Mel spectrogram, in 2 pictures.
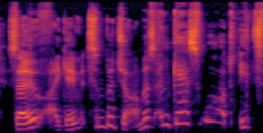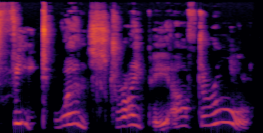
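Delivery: high, bouncy storytelling voice; animated picture-book reading; story read to children. A narrator's reading. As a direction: read it with big swoops for young listeners.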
